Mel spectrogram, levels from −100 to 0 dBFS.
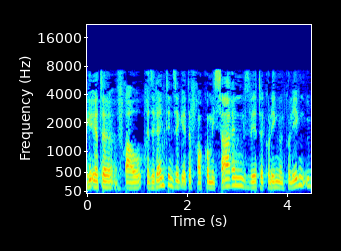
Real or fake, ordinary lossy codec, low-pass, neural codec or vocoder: real; none; 7.2 kHz; none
